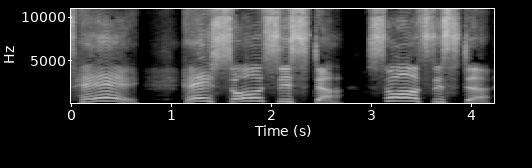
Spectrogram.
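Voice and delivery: put-on high, loud, drawn-out drunken call; drunk man hollering. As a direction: call out slowly, stretching "so sister" high. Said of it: "he's drunk off his ass".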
